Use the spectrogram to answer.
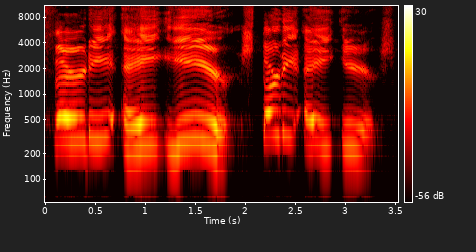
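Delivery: loud, slow thirty-eight years; emphatic repetition. Acted. Preacher hammering the years to his congregation, loud and slow. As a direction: pound each word, drawn out.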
